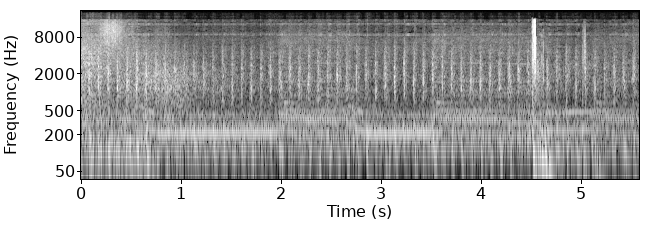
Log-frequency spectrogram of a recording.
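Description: An APC in a video game fires a rapid, regular stream of machine-gun bursts, the fast rattling shots running continuously over a droning engine hum, with one sharper bang near the end.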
